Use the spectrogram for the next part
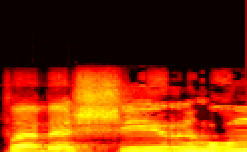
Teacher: ro sukun kita tekan dengan suara yang tipis karena didahului kasroh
